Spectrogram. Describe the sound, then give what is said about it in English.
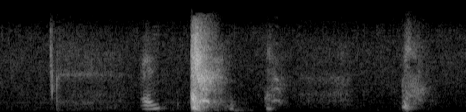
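A few short, harsh coughs break out one after another, the second the loudest, then a final cough after a pause, with no talking around them. “I don't have a cough button.”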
